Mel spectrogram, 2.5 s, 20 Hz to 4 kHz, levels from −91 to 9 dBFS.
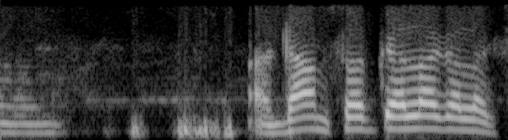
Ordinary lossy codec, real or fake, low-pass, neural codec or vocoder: none; real; 3.6 kHz; none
